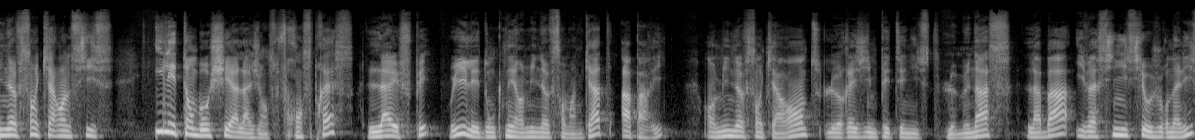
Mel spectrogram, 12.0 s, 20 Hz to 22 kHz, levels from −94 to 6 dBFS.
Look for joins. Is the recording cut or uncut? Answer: cut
